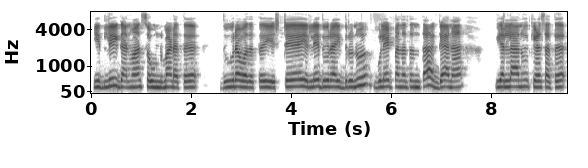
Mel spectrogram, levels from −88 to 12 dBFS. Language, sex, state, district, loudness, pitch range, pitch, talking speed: Kannada, female, Karnataka, Chamarajanagar, -15 LUFS, 225-240 Hz, 230 Hz, 95 wpm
